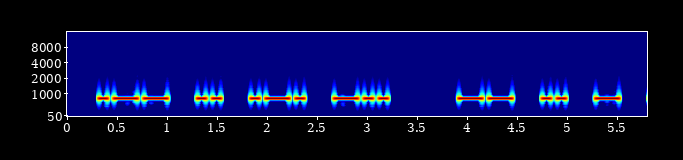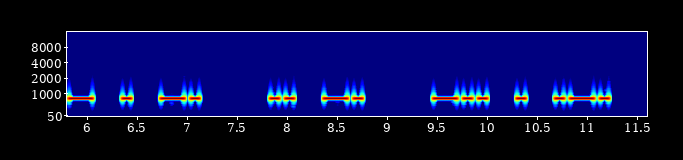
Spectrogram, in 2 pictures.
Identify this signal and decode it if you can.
Morse code, heard as a keyed tone, about 16 wpm, 800 Hz. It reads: WIRD MITTEN IN DER
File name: Morsekurs / Witze / Witz 07. Juli 2026 70 F80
